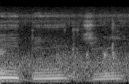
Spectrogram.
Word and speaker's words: Edgardo: E-D-G-A-R-D-O. Okay, how do you pronounce it?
